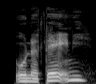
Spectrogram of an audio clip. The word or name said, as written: underdanig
